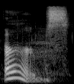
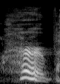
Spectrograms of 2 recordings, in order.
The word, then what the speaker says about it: herb: 영국이나 호주 같은 경우에는 H 발음을 나게 해요. Herb 하고. 하지만 미국에서는 H 발음이 생략돼서 그냥 Herb라고 발음이 됩니다.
